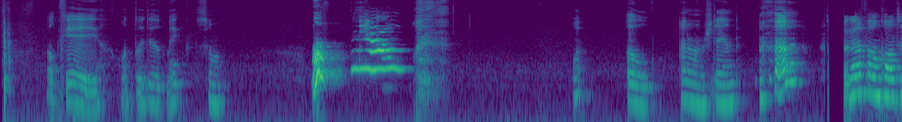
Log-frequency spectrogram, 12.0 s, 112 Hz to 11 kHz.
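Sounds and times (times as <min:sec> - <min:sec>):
person imitating cat meow: 0:04.7 - 0:05.5.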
